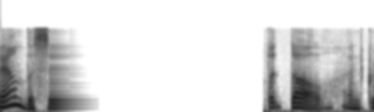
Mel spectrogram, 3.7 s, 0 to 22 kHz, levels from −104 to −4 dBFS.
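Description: From 0.50 to 2.65 s, a long network dropout likely cut off incoming audio; the speech smears into a fading buzz or hiss, then silence, and that stretch is lost.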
